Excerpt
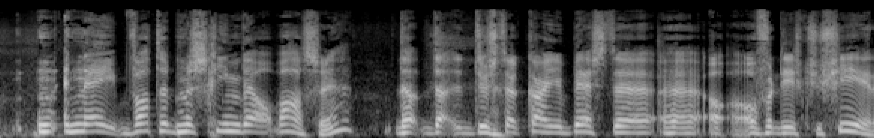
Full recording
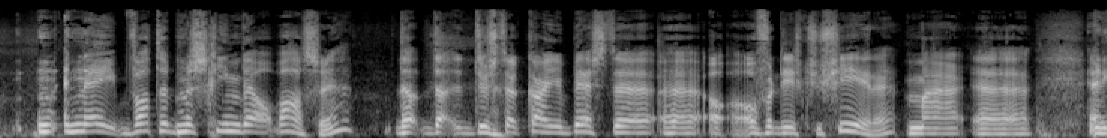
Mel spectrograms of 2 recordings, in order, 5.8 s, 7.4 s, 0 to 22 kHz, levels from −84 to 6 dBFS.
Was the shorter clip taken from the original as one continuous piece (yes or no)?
yes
